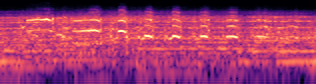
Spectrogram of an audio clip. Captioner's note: seagulls scream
